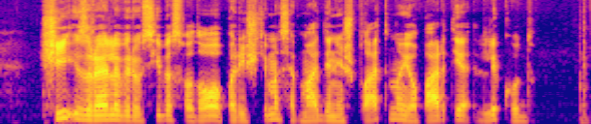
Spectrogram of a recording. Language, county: Lithuanian, Kaunas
